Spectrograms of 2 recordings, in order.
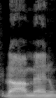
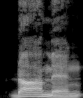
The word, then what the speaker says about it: ramen: say Okay, he's like, "Yeah, no, don't say it that way." Ramen is the right way to say that in in Japanese, of course, ramen, but ramen has become a word in in English.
